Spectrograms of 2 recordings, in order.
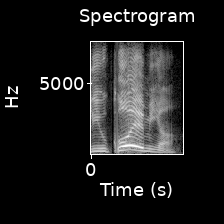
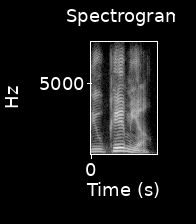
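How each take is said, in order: First: An extra 'o' vowel comes before '-emia'. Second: No extra vowel comes before '-emia'. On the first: The speaker calls it wrong. "we don't say leukemia" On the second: The speaker calls it right. "we say leukemia"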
